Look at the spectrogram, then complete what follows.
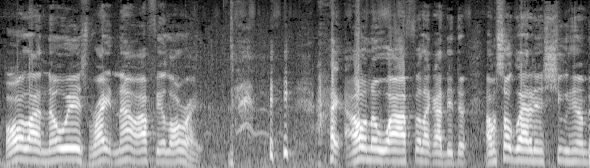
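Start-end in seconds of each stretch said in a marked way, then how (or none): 2.1-3.2 relieved laugh. Real, not acted. Relieved after tense game choice.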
